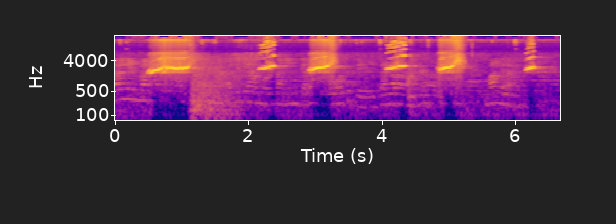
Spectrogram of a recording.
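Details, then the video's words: Pet talking parrot whistling: loud, clear, rising whistles, each under half a second, repeated about once a second with softer whistled notes between them. Faint voices and a brief rustle are heard indoors. "Parrot Talkingparrot"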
